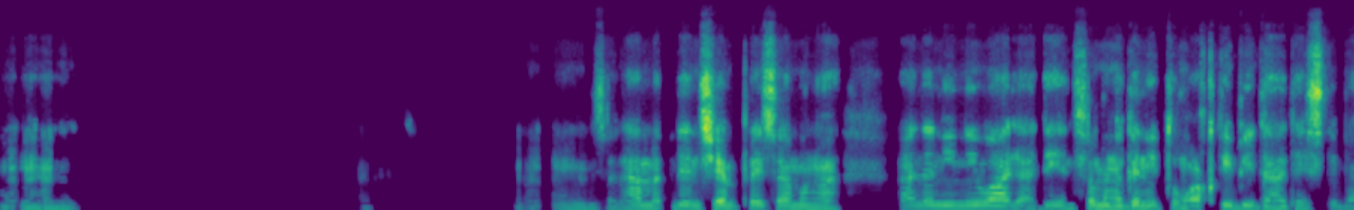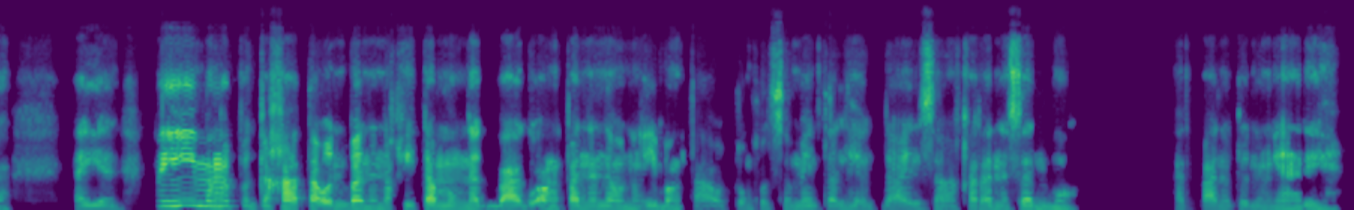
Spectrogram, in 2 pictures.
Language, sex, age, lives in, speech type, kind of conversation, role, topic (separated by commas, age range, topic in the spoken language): Filipino, female, 30-34, Philippines, conversation, unstructured, none, Paano mo hinaharap ang panghuhusga ng iba tungkol sa kalusugang pangkaisipan?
